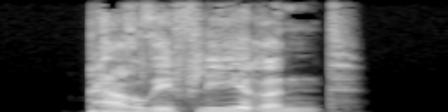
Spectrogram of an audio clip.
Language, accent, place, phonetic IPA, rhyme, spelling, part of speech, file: German, Germany, Berlin, [pɛʁziˈfliːʁənt], -iːʁənt, persiflierend, verb, De-persiflierend.ogg
- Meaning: present participle of persiflieren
